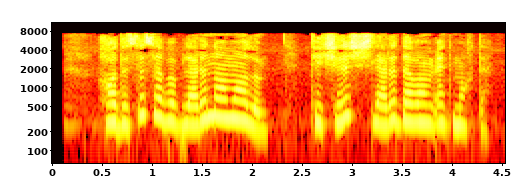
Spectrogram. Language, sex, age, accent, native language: Uzbek, female, under 19, Jizzax, Uzbek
